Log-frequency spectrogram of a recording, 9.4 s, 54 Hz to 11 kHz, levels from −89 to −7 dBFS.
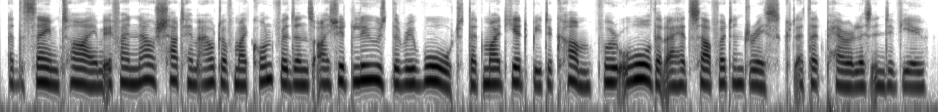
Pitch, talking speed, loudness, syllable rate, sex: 210 Hz, 230 wpm, -17 LUFS, 5.2 syllables/s, female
